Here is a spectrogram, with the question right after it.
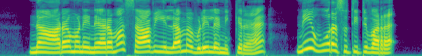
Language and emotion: Tamil, angry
